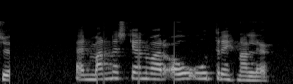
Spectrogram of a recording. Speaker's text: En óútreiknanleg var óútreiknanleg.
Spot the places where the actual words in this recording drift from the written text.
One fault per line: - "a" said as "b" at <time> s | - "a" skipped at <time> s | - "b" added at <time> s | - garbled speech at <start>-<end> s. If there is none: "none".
- "óútreiknanleg" said as "manneskjan" at 1.0 s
